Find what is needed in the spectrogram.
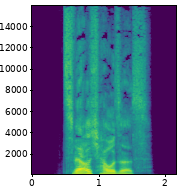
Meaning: genitive singular of Zwerchhaus
- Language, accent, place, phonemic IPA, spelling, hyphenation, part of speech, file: German, Germany, Berlin, /ˈt͡svɛʁçhaʊ̯zəs/, Zwerchhauses, Zwerch‧hau‧ses, noun, De-Zwerchhauses.ogg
